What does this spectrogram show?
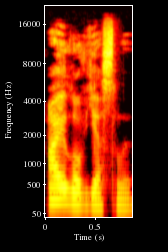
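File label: "айловъяслы", Komi, female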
